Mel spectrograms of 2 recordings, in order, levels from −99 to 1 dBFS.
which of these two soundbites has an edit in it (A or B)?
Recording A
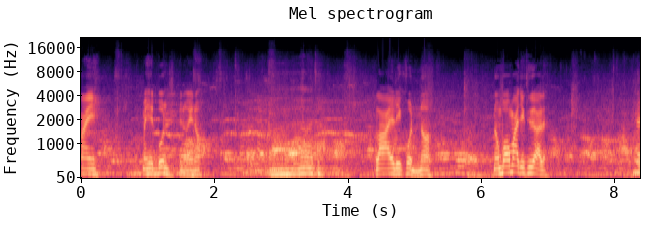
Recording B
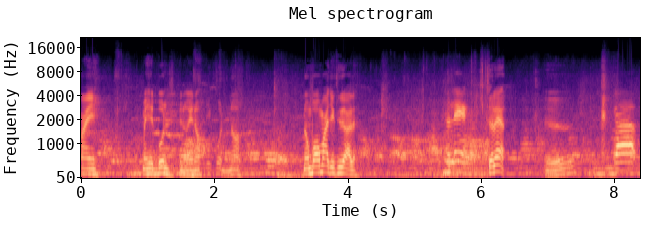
B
